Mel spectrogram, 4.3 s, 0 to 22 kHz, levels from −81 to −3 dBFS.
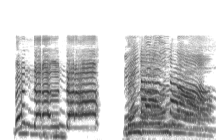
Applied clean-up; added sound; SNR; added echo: classical method Wiener filter.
